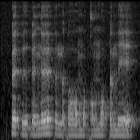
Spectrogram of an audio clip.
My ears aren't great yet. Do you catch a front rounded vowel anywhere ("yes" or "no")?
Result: yes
